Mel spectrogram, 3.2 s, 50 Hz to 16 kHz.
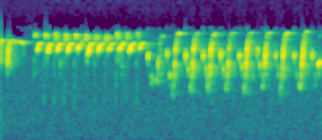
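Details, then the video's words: Competition-winning Spanish Timbrado canary, March 2014, singing fast repeated metallic trills, a rolling series of bright notes roughly eight per second, shifting midway into a busier, more warbled high rattle. "Kenari Spanish Timbrado Juara Piala Raja Maret 2014"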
